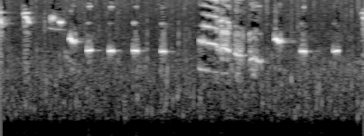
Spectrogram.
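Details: Orange-headed thrush singing in 'teler' style alongside water therapy, a run of short clipped notes repeated about every quarter second, broken by a harsh scratchy burst in the middle.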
